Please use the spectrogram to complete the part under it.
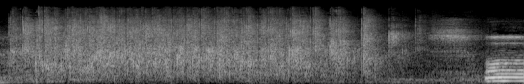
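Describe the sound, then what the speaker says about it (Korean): A forum audience gives a round of applause, a loud, dense, continuous clapping that tapers slightly before a voice begins speaking at the very end. "박수 한번 부탁드리겠습니다"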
